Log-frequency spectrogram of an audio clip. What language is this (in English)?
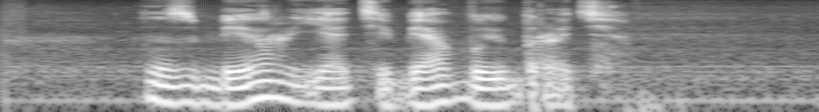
Russian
